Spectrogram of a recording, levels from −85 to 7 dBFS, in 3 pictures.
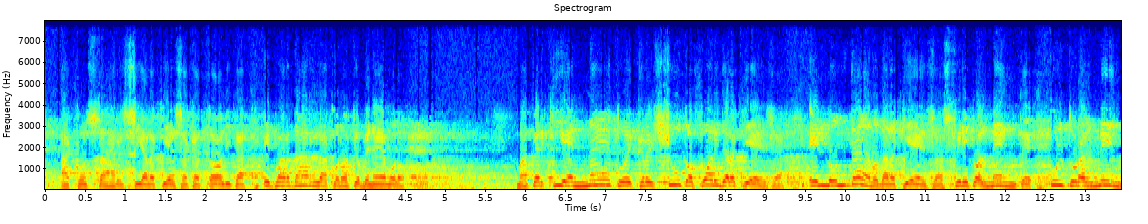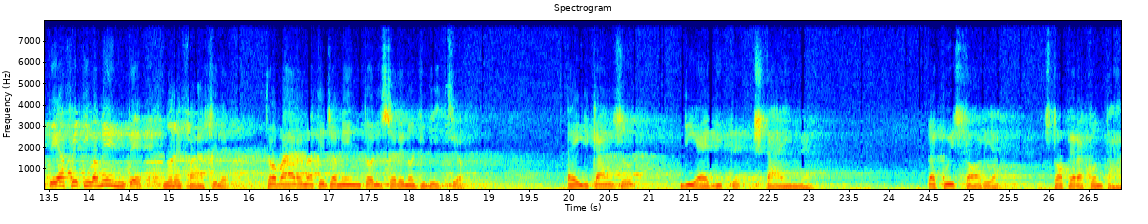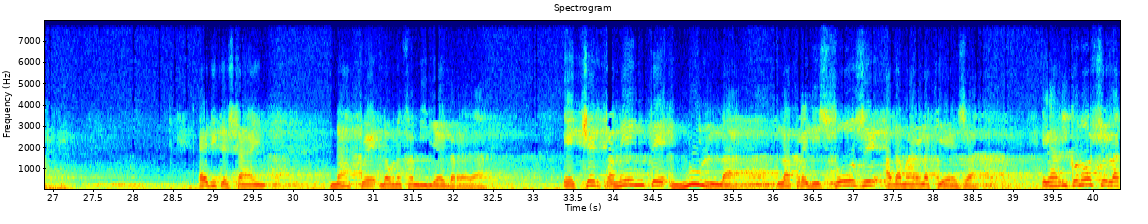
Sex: male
